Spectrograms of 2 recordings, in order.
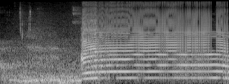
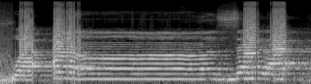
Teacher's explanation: Jadi bunyi nun mati atau tanwinnya disamarkan, tidak jelas ke nunnya ya, disamarkan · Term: ikhfa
